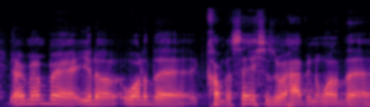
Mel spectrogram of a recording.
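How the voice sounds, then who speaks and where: At a fairly quick pace, a man speaks at a medium pitch with a Nigerian accent. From Nigeria, Lagos. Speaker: company founder and CEO. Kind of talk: on-stage interview. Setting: stage with audience. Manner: animated.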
